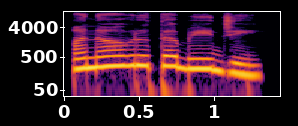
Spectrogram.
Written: ಅನಾವೃತಬೀಜಿ

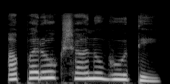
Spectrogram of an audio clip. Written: ಅಪರೋಕ್ಷಾನುಭೂತಿ

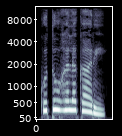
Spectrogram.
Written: ಕುತೂಹಲಕಾರಿ

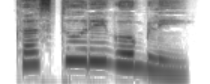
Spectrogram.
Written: ಕಸ್ತೂರಿಗೊಬ್ಳಿ

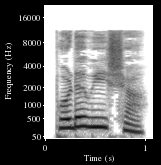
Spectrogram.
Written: ಪಡಿವೆಸ

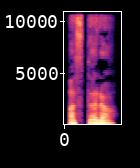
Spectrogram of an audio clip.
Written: ಅಸ್ತ್ರಿ

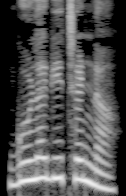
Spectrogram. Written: ಗುಳಗಿಚೊಣ್ಣ

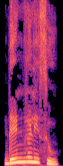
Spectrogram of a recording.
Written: ಡೆಂಢಳಿಸು

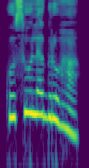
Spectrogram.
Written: ಕುಸೂಲಗೃಹ

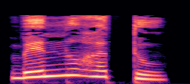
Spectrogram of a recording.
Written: ಬೆನ್ನುಹತ್ತು

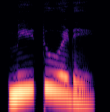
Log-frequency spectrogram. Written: ಮೀಟುವಡೆ

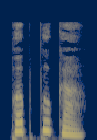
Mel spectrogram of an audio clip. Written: ಪಪ್ಪುಕ

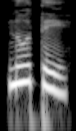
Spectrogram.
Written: ನೊತೆ

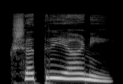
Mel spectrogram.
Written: ಕ್ಷತ್ರಿಯಾಣಿ

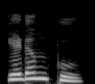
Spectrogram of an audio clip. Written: ಎಡಂಪು

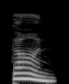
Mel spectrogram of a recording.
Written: ತಣ್ಣೆ

